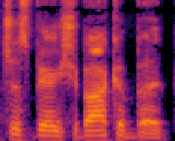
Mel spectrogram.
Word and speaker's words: Shabaka: What is the, I might be getting his name wrong. Barry Shabatka Henley? – Yes, that's a good scene. Yeah, Barry Shabaka Henley.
